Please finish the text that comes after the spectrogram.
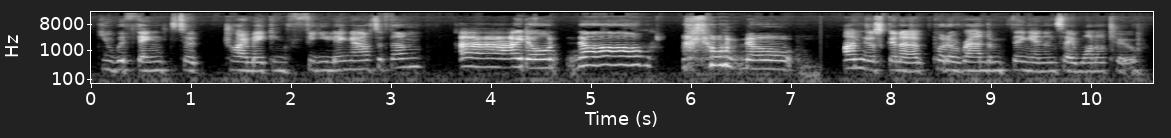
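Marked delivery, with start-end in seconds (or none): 3.7-5.6 very drawn-out, loud wail of indecision; anguished wail. Real, not acted. Torn between two words. 5.8-7.2 drawn-out half-laughing whimper. Real, not acted. Torn between two words.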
